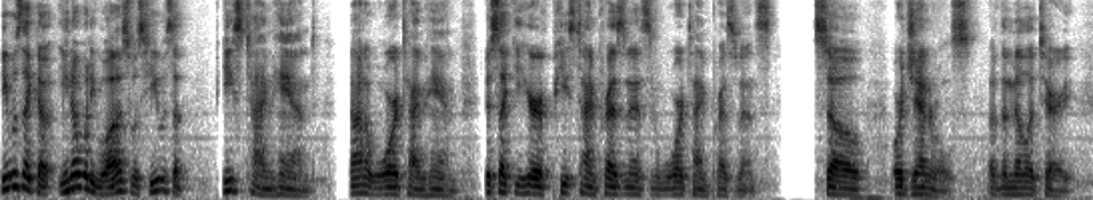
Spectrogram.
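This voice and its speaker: A man speaks loudly and fairly quickly at a fairly low pitch, his voice swinging very widely in pitch. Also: very clean recording, silent background. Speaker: podcast host. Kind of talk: casual chat.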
